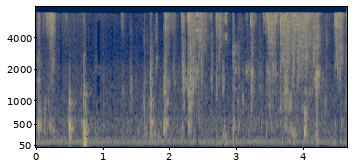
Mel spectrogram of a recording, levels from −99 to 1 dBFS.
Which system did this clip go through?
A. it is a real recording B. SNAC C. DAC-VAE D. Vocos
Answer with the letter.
D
